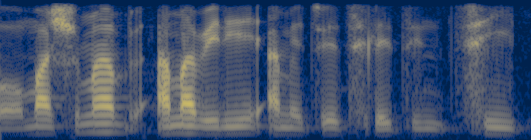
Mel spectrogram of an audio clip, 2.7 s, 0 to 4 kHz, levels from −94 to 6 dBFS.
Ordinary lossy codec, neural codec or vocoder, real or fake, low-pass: none; none; real; 3.6 kHz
